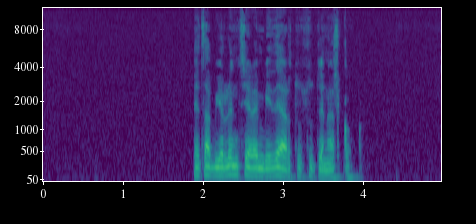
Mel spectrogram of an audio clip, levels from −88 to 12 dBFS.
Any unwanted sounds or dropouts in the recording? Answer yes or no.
no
